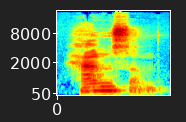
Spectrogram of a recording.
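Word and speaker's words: handsome: हैंडसम. से this word. हैंडसम. डी इज not pronounced.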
